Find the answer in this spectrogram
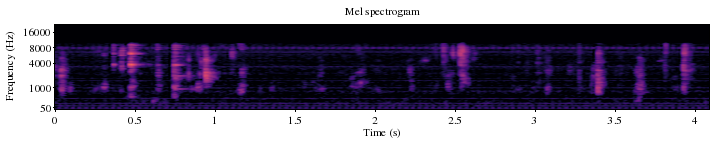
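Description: Faint, scattered mouth clicks and wet smacks of someone chewing food close to a microphone, bunched in the first second and then a few single clicks.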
